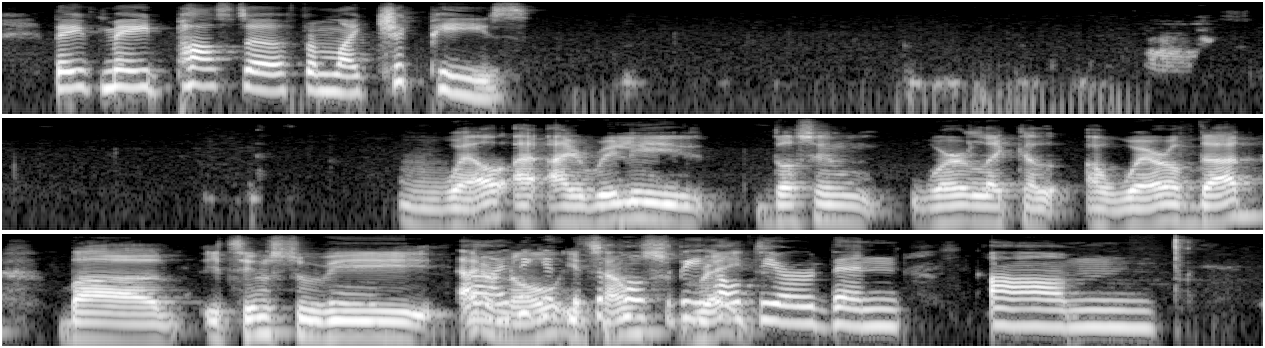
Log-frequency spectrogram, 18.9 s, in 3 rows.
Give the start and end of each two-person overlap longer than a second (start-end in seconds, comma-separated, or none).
14.9-16.4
